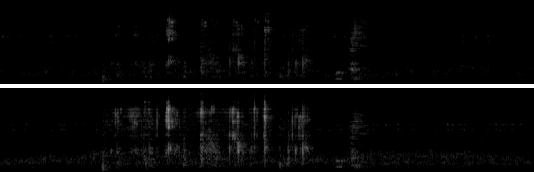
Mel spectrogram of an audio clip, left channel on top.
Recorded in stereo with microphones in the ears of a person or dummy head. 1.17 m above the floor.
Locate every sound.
1.0 s chewing: 55° right (ahead or behind), 0.8 m
3.4 s a sneeze: 65° left (ahead or behind), 1.6 m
